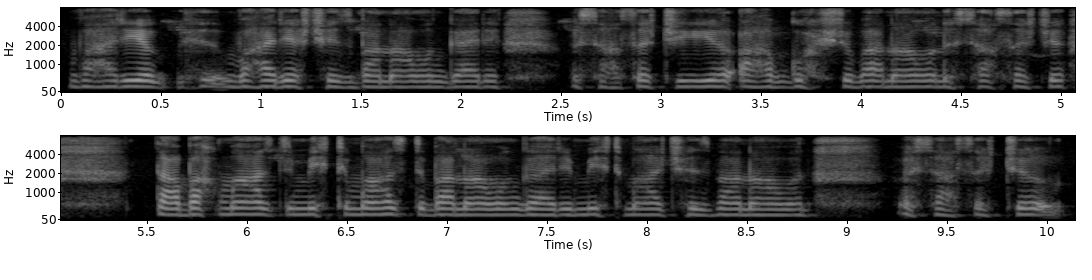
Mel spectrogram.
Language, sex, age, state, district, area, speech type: Kashmiri, female, 30-45, Jammu and Kashmir, Anantnag, rural, spontaneous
